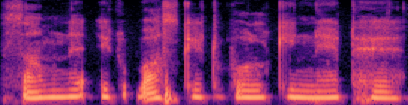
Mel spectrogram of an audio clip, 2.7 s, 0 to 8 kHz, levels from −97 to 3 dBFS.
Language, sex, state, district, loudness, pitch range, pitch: Hindi, male, Jharkhand, Deoghar, -21 LUFS, 140-160 Hz, 150 Hz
